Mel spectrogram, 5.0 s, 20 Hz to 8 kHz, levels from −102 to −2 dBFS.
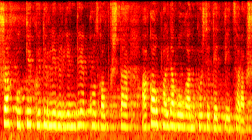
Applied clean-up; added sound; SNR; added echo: none; none; none; reverberation time 2.2 s.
